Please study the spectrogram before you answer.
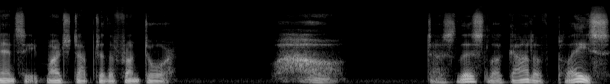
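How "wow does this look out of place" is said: hushed, secretive whisper. Nancy marches up to the front door and whispers; whispered. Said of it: "she whispered".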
